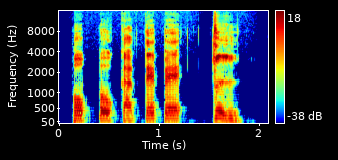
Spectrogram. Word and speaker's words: Popocatépetl: Te el volcán Popocatépetl, porque es una it's a very special pronunciation. Tiene que decir Popocatepetl Popocatépetl sea, you have to do your tea like from the back of, of the.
